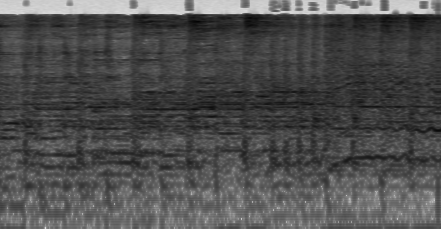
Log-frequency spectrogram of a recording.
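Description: Live rock band playing an instrumental passage: strummed guitars over bass and drums, with a held note coming in near the end.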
